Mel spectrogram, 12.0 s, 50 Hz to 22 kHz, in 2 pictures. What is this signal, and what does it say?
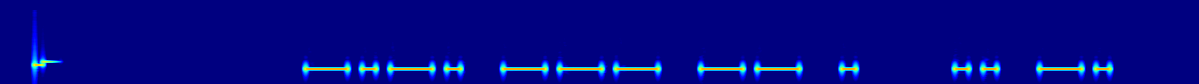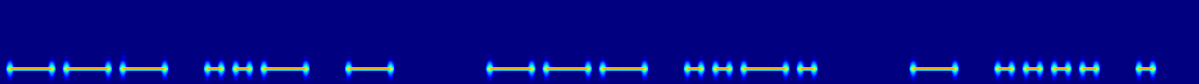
Morse code, heard as a keyed tone, about 17 wpm, 700 Hz. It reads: COME IN OUT OF THE
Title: Sentences from Top 1000 Words - Review Part 1 - 17wpm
